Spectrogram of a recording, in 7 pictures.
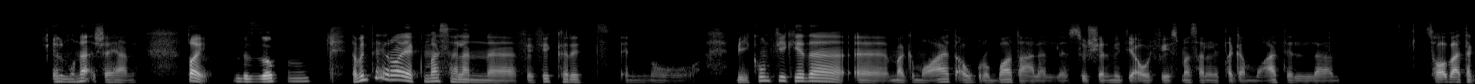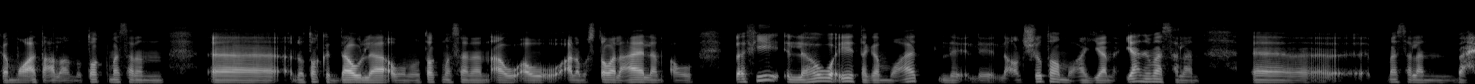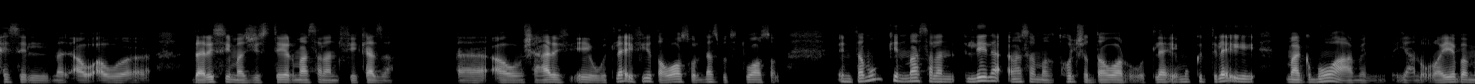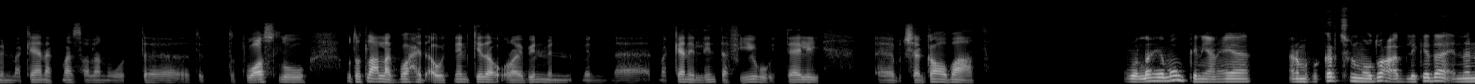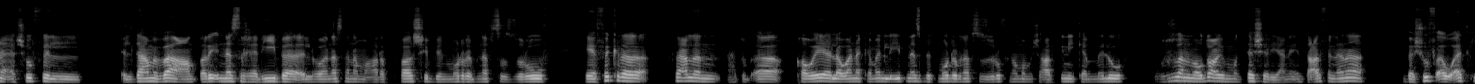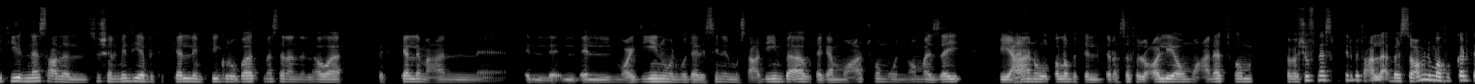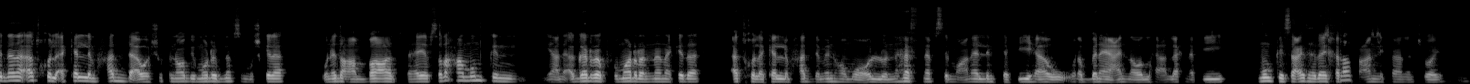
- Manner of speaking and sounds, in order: in English: "جروبّات"; in English: "السوشيال ميديا"; in English: "الsocial media"; in English: "جروبات"; laughing while speaking: "أنا في نفس المعاناة اللي أنت فيها"
- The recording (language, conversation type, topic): Arabic, advice, إزاي حسّيت لما فقدت الحافز وإنت بتسعى ورا هدف مهم؟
